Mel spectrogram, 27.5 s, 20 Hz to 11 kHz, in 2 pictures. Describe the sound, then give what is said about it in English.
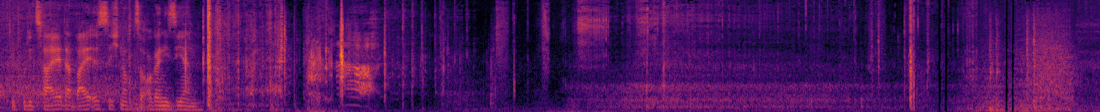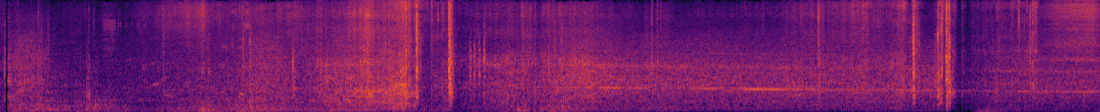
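Skateboard wheels rumble steadily over pavement at the Hôtel Dieu skate spot in Nantes, France, in the evening, broken by sharp wooden clacks and pops from tricks, over a continuous drone with the TAN line 3 tram in the background and voices talking intermittently underneath. “Voilà, en toile de fond, vous entendez le tram de la ligne 3, ligne 3 du TAN de Nantes, le Skater de l'Hôtel Dieu de Nantes qui nous offre euh, cette clôture d'interférence dédiée donc au skate ce soir.”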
